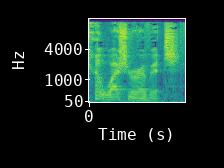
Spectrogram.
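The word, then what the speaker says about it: Wojnarowicz: Wajnarowicz.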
